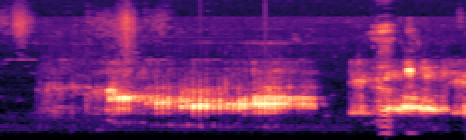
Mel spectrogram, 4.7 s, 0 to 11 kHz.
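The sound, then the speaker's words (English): A Casio SK-1 sampling keyboard plays a buzzy, rapidly pulsing mid-pitched tone in two phrases, a long warbling one and then a shorter one after a brief gap. It is fairly loud, with no talking. “Yeah, it's a sampling keyboard. It's the SK-1.”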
